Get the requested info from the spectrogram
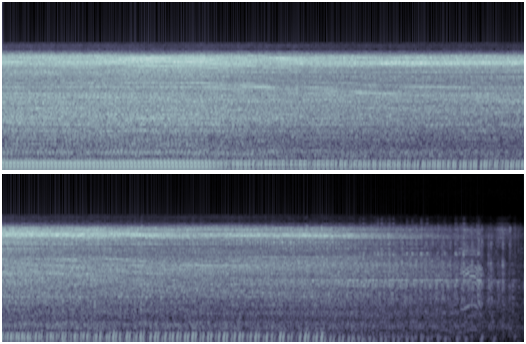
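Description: Riding lawn tractor's small engine running steadily. After about two seconds it eases off, and it fades slowly away toward the end.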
